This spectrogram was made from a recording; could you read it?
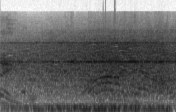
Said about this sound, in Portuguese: Olha! É o avião aí, ó. Só que esse não teve turbulência, não. Esse vai tranquilo, né, Domingo?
